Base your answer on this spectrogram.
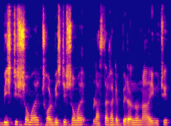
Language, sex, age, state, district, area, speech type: Bengali, male, 18-30, West Bengal, South 24 Parganas, urban, spontaneous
